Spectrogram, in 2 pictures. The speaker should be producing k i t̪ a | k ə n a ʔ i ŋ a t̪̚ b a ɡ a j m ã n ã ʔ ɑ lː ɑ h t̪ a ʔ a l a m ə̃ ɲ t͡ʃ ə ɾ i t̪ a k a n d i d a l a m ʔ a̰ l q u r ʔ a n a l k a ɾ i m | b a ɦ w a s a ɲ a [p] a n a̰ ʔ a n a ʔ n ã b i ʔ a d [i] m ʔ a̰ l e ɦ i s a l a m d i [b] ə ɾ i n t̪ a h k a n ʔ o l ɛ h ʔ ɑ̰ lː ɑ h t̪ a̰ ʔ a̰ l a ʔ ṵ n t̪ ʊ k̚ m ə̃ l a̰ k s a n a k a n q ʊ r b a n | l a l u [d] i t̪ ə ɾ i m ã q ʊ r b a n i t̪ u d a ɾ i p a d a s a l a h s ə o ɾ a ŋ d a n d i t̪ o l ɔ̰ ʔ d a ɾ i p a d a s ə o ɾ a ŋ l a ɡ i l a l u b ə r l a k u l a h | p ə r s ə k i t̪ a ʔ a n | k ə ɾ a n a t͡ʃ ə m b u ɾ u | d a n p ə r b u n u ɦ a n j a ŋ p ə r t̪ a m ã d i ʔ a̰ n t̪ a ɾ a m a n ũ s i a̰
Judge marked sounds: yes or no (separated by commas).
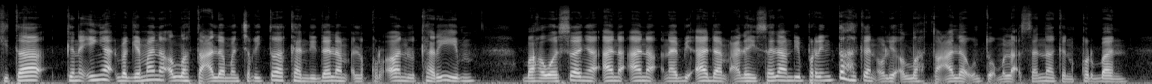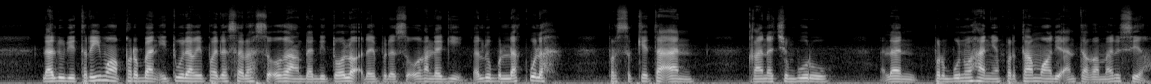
no, no, no, yes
